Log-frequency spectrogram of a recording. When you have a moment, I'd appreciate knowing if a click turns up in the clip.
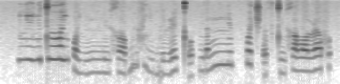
no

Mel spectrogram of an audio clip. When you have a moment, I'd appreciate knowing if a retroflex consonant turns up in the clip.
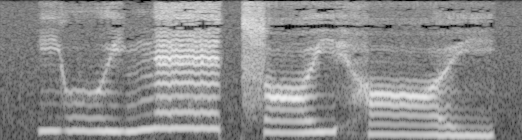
no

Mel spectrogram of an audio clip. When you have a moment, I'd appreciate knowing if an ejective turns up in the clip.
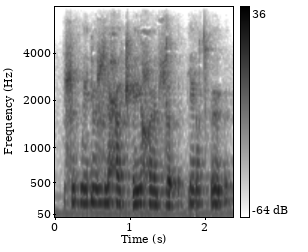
yes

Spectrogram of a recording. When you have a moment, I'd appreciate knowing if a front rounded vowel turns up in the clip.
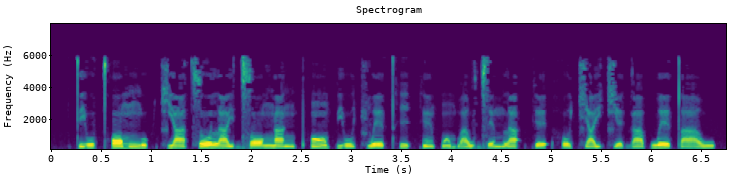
no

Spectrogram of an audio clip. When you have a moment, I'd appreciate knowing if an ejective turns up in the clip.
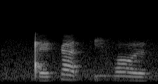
yes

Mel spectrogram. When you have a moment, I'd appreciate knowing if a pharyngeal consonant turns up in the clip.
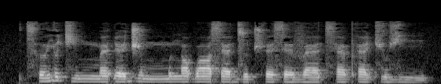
no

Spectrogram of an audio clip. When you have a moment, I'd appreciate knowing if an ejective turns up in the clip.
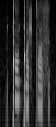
no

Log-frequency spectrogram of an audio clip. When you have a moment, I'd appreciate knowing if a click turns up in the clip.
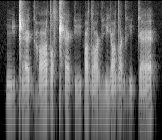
yes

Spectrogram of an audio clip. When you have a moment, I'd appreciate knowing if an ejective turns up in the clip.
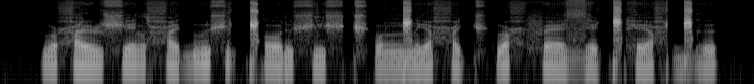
yes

